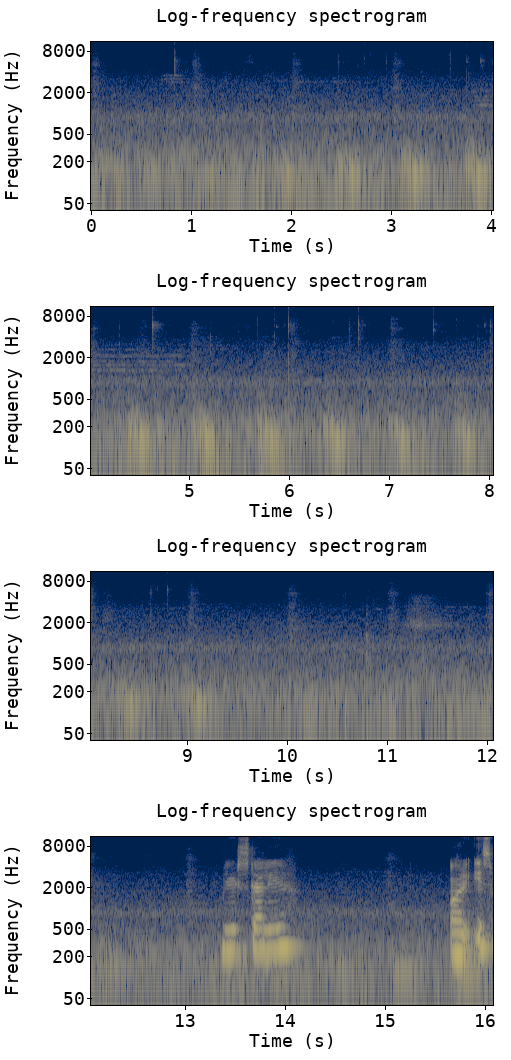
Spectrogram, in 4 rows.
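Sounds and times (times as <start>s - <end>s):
tatting shuttle soft thumps: 0.0s - 9.4s
light clicks of tatting shuttle: 0.8s - 9.4s.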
